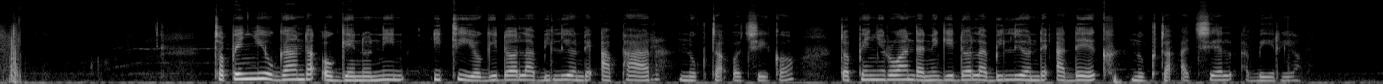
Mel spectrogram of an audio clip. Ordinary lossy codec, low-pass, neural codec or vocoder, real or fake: none; none; none; real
